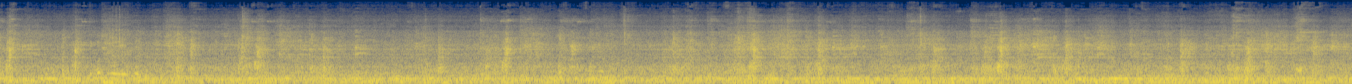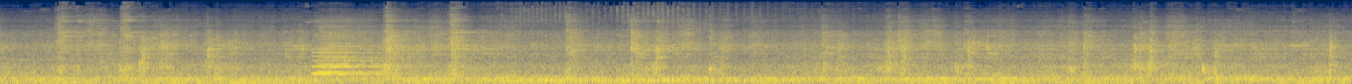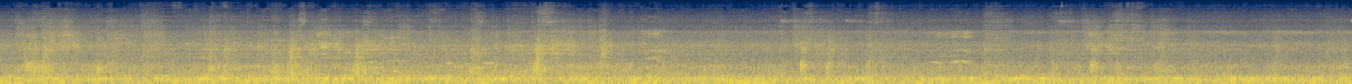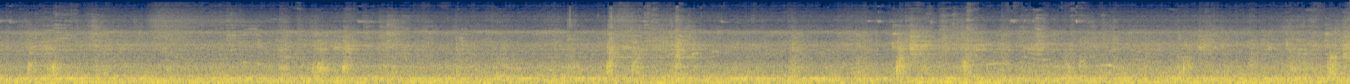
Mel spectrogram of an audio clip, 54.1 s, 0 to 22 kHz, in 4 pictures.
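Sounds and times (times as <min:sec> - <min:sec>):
train rumbling along track: 0:00.0 - 0:54.0
locomotive horn blast: 0:16.6 - 0:17.8
wheels knocking over rails: 0:17.4 - 0:25.6.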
